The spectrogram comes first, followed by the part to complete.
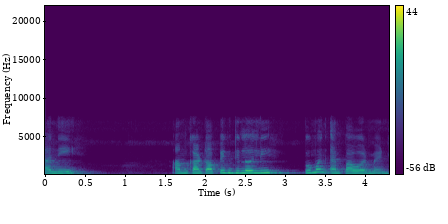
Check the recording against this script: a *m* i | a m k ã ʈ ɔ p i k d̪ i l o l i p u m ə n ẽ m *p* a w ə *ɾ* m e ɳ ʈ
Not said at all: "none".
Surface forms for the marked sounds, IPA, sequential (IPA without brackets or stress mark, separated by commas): n, p, ɾ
